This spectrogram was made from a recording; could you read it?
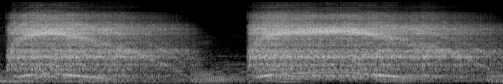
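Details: SX-685 chopper after replacing dinamo that sparked at carbon brushes and stator coil with burnt smell, new motor's dual switches modified: two clean bursts of high-pitched whir, each spinning up and down evenly with no rattle; healthy.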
